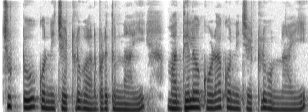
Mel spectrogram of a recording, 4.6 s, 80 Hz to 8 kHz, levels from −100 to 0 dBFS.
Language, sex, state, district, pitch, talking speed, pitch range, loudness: Telugu, female, Telangana, Hyderabad, 180 Hz, 115 wpm, 165-200 Hz, -16 LUFS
